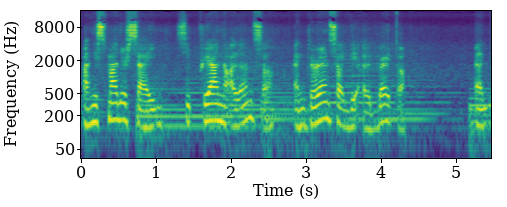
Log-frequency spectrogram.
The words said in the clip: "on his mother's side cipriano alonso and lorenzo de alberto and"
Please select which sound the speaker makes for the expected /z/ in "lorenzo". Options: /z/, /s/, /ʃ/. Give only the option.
/s/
